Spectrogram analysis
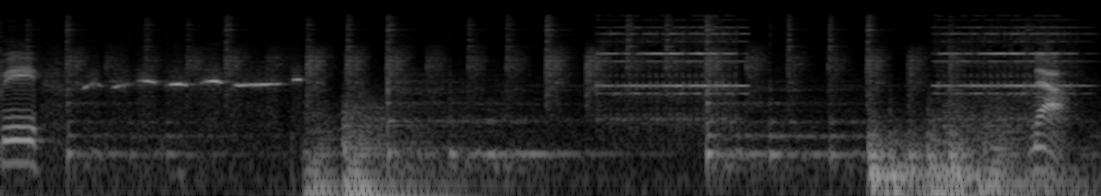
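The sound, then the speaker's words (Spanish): A telephone at the Pentagon rings unanswered in a couple of bright, trilling bursts. Whistling tones and a low rumble come before and between the rings. “Se llamó por teléfono al Pentágono. Pero los militares permanecieron sentados diciendo, ¡Hey! ¿Nadie responde a ese teléfono?”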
